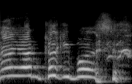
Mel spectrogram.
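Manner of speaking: very high, piping, high-pitched mascot voice. Describing the weird ice cream cone character: high-pitched Cookie Puss voice. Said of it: "it had a high pitched voice. It was like".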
